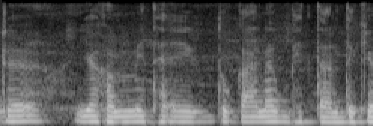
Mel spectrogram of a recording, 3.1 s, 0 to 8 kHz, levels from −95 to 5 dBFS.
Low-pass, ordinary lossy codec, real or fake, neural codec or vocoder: 7.2 kHz; none; real; none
